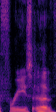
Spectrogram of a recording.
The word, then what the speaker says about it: Fries: kind of felt just say freeze. I mean, everybody knows Victor. I'm just going to call him Victor Freeze, not fries.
